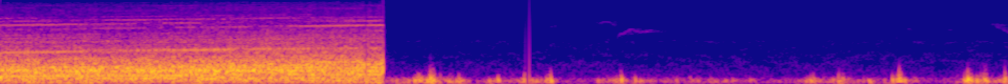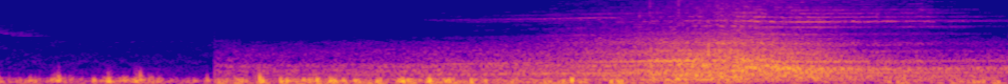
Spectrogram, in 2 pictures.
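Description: Electric motorcycle's motor whine slowly rising in pitch as it accelerates, over wind rush, for about two seconds; then wind buffeting the microphone; then a vehicle approaching and passing with a whine that swells and fades near the end.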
